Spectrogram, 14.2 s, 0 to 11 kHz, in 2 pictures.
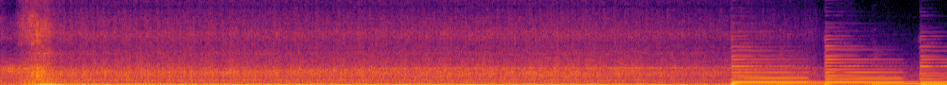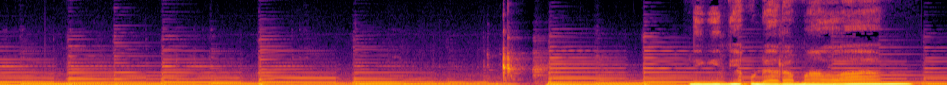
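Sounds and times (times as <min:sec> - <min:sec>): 
heavy truck engine rumbling: 0:00.0 - 0:06.2
speech: 0:12.3 - 0:14.0.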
